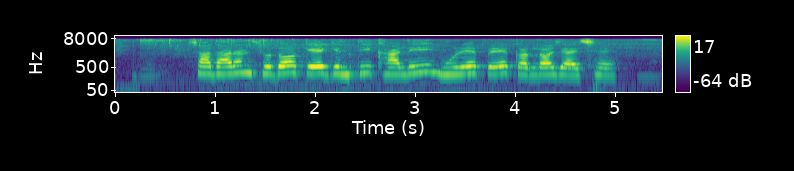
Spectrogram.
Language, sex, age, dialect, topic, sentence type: Maithili, female, 25-30, Angika, banking, statement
